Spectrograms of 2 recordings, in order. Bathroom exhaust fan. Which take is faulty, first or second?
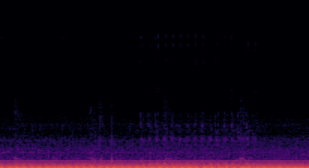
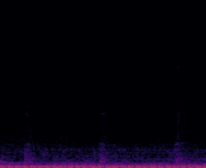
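first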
